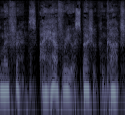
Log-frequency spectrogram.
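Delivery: enigmatic, mysterious male delivery. Retelling a story, quoting the mysterious guy offering a drink: imitating his voice. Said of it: "And he talks a little like that".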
